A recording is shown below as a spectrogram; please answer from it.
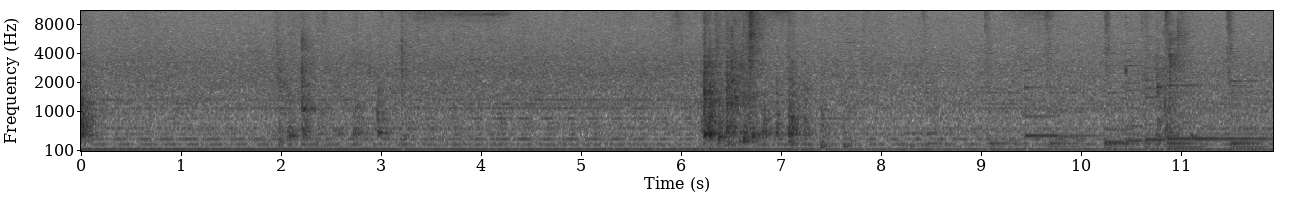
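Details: Steady low indoor hum under quiet music, with clattering dishes and cupboard knocks around the middle and near the end.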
